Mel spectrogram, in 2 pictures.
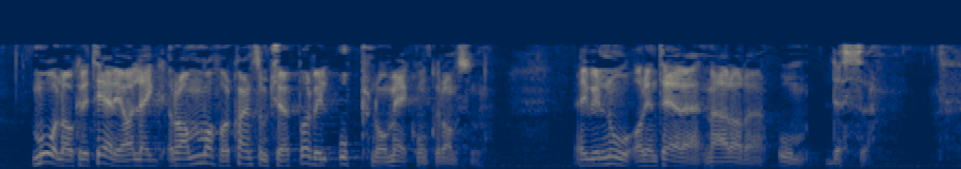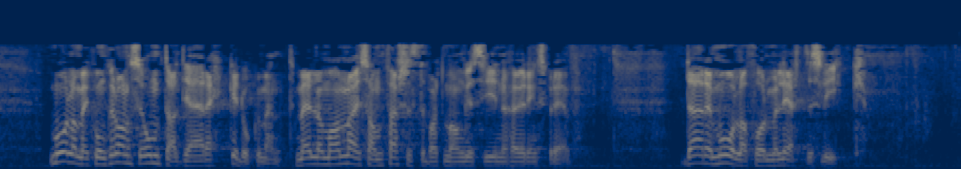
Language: Norwegian Nynorsk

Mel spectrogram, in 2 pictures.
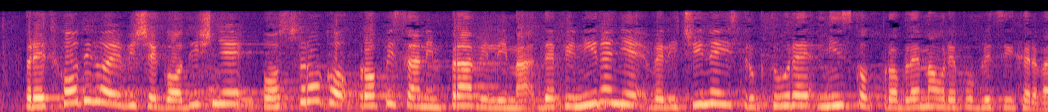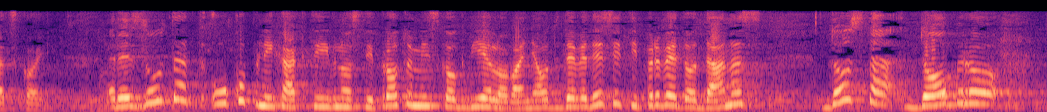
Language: Croatian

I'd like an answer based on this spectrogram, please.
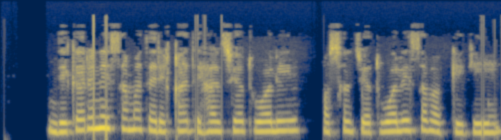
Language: Pashto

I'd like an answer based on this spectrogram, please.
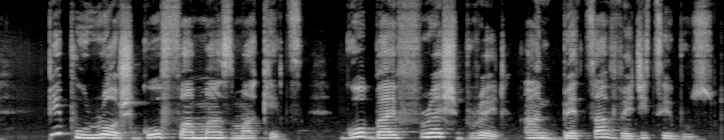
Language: Nigerian Pidgin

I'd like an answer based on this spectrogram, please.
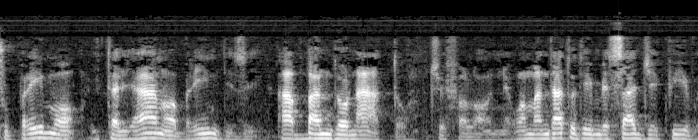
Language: Italian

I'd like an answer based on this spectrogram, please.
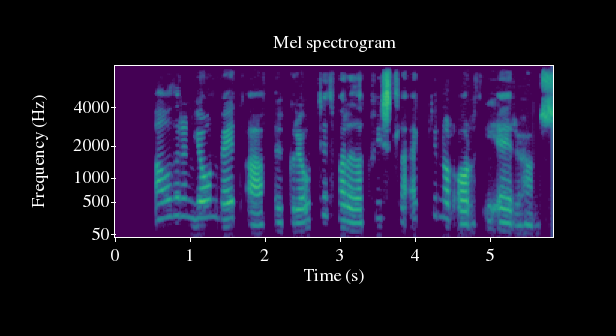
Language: Icelandic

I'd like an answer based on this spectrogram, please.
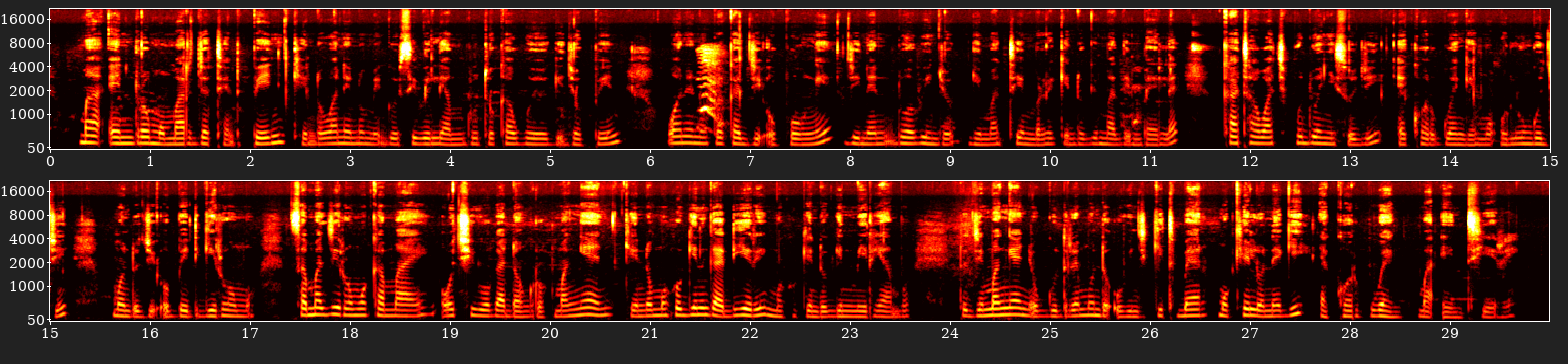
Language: Luo (Kenya and Tanzania)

